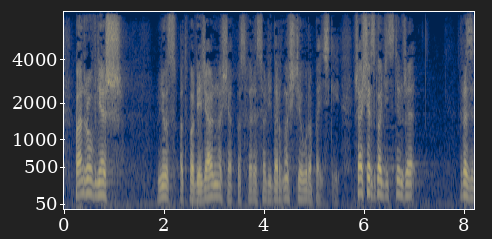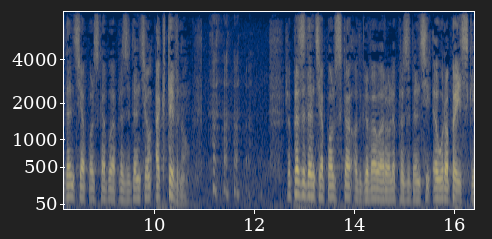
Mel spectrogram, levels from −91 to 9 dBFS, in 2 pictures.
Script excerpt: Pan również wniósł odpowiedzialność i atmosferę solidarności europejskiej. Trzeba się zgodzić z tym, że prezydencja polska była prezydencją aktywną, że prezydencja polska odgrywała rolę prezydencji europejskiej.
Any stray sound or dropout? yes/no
yes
